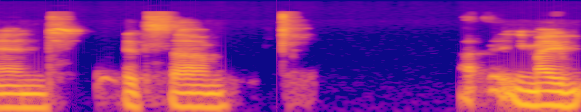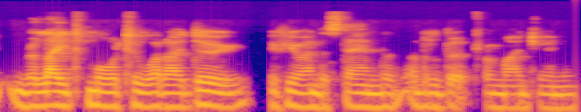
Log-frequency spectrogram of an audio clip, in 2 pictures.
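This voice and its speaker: A man with a New Zealand accent, dark and mellow in tone, monotone and flat, at a fairly slow pace with long, frequent pauses. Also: fairly low pitch for a man. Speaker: spiritual healer. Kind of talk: talk to online group. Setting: video call.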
